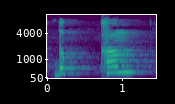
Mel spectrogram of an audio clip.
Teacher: ये आप हिंदी में भी देखोगे, हिंदी में कोई विसर्ग नहीं होता, लेकिन हिंदी में भी दुख ऐसे ही लिखा जाता है, दू के बाद में दो बिंदी एंड देन ख। तो इसीलिए कोई विसर्ग नहीं है, दू के बाद में आघात देना पड़ता, दुखम। इस चीज को क्लियर रखिएगा कि दु के बाद में विसर्ग नहीं है, हिंदी में भी दुख ऐसे ही लिखा जाता है।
